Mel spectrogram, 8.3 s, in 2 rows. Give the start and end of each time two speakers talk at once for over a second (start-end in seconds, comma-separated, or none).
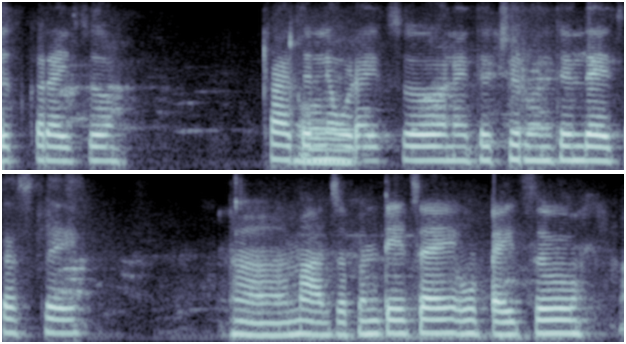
none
